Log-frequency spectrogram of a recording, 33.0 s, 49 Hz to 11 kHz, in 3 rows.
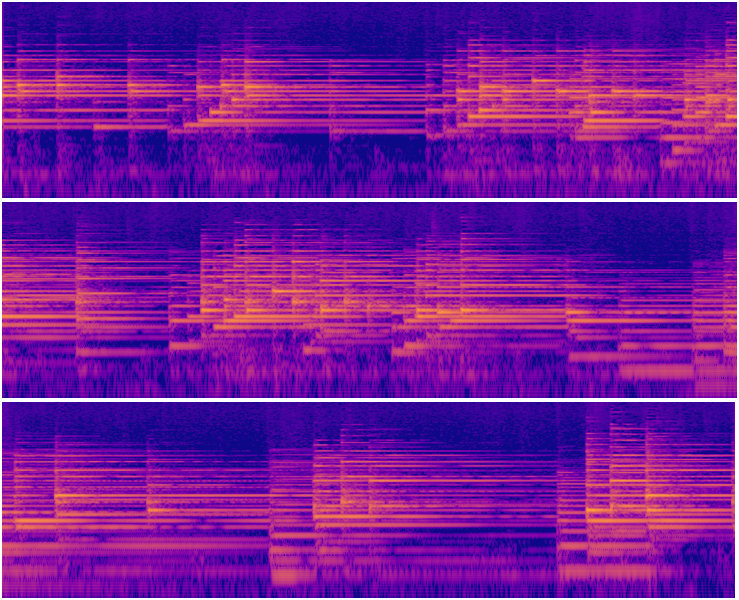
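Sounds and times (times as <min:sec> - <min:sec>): slow gentle piano music: 0:00.0 - 0:33.0.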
